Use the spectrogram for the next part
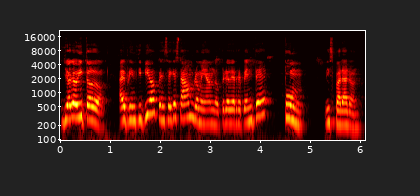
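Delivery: loud, agitated eyewitness; shocked witness. Acted. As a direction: blurt out what you saw.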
